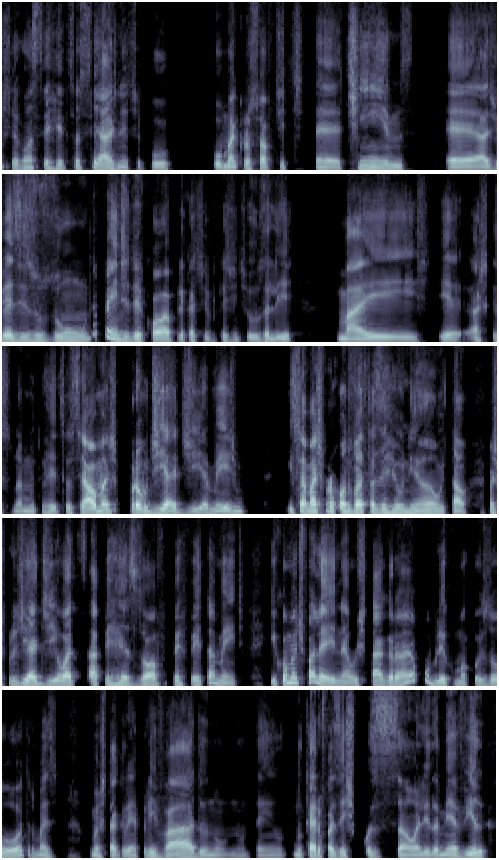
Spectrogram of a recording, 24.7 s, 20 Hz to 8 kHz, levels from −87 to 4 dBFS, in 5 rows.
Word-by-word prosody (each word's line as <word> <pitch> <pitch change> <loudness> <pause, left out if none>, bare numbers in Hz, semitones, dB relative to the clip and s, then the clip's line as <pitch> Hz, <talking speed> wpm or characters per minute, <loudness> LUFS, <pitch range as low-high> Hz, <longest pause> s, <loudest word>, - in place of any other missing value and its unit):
chegam 175 - -6
a 175 - -3
ser 150 - -5
redes 155 +2 -7
sociais, 165 - 0
né, 115 -3 -7
tipo, 125 -1 -6 0.4
o 120 - 0
Microsoft 130 +2 -2
te 170 - -9 0.3
eh, 105 -2 -1
Teams, 160 -5 -4 0.3
eh, 110 0 +2
às 105 -1 0
vezes 130 +1 +1
o 135 - -3
Zoom, 140 +5 -2
depende 170 -2 0
de 140 -1 +1
qual 135 0 +3
aplicativo 130 -2 -3
que 130 - -10
a 120 - -7
gente 115 -1 -12
usa 115 +2 -4
ali, 110 +3 -3 0.4
mas, 110 -2 0
eh, 95 -3 -4
acho - - -8
que - - -16
isso - - -14
não 100 - -8
é - - -5
muito 100 +1 -7
rede 110 0 -4
social, 125 +6 +6
mas 175 -1 +3
para 165 - +8
o 175 - +3
dia 155 +1 +5
a - - +4
dia 135 +5 -3
mesmo, 145 +8 -1 0.4
isso 135 +4 0
é - - +10
mais 185 0 +7
para 190 +1 +2
quando 180 -2 +5
vai 175 0 +9
fazer 170 -3 +1
reunião 140 -3 +1
e 125 - -5
tal, 110 -3 0 0.2
mas 135 +1 -2
para - - -7
o - - -6
dia 175 +1 +5
a 165 - +7
dia 160 +2 -2
o - - +2
WhatsApp 175 -4 +2
resolve 150 -1 +1
perfeitamente. 150 -10 -4 0.3
E 165 - -3
como 190 +5 +3
eu - - +1
te - - -8
falei, 155 -6 +3
né, 135 -1 -3
o 125 - -3
Instagram 155 +3 0
eu - - 0
publico 135 -1 -3
uma - - -6
coisa 140 +8 -5
ou 175 - +1
outra 150 +8 +1
mas, 115 -1 -6 0.3
meu 115 - -3
Instagram 110 -3 -3
é 100 - -5
privado, 130 -1 +1
não 100 -2 -9
não 95 0 -17
tenho 100 0 -12
não 110 - -5
quero 120 - +5
fazer 115 -1 0
exposição 110 +1 -2
ali 105 -1 -1
da 110 +1 -1
minha 125 +4 +1
vida, 135 +6 +2
130 Hz, 225 wpm, -23 LUFS, 115-155 Hz, 0.4 s, é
